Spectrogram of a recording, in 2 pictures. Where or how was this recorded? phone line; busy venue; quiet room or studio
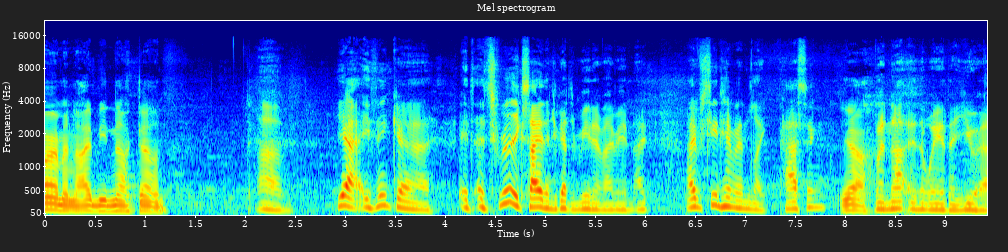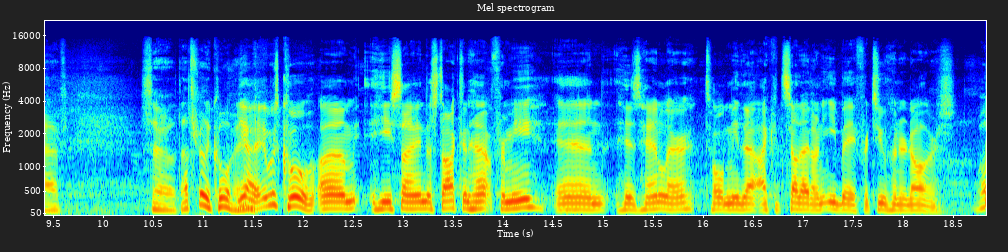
busy venue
